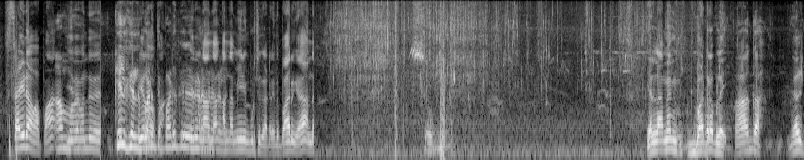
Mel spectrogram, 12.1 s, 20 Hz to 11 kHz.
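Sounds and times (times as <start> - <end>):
water trickling and sloshing: 4.5 - 11.2.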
